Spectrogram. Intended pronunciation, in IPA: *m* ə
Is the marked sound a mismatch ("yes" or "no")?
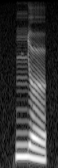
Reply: yes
